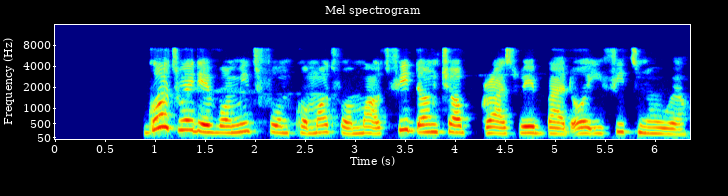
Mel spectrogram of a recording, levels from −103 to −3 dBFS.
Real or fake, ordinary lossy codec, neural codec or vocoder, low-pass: real; none; none; 7.2 kHz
